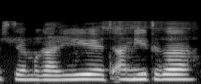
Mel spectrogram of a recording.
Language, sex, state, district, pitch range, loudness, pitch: Wancho, female, Arunachal Pradesh, Longding, 220-235 Hz, -13 LUFS, 230 Hz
